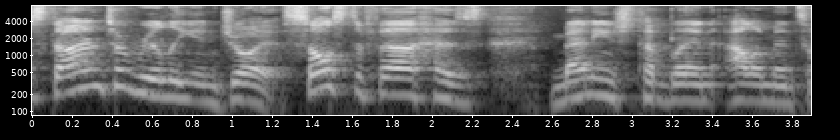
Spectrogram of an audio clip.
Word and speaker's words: Sólstafir: Sólstafir, that's how you pronounce it.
